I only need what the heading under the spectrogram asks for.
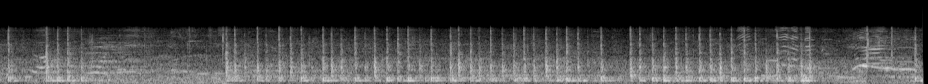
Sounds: Speech, Music

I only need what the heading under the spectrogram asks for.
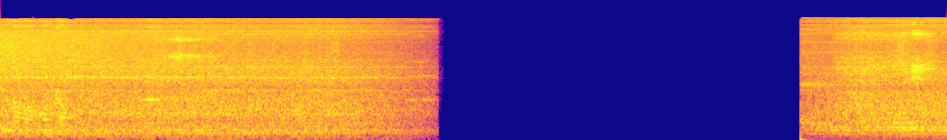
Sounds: Speech

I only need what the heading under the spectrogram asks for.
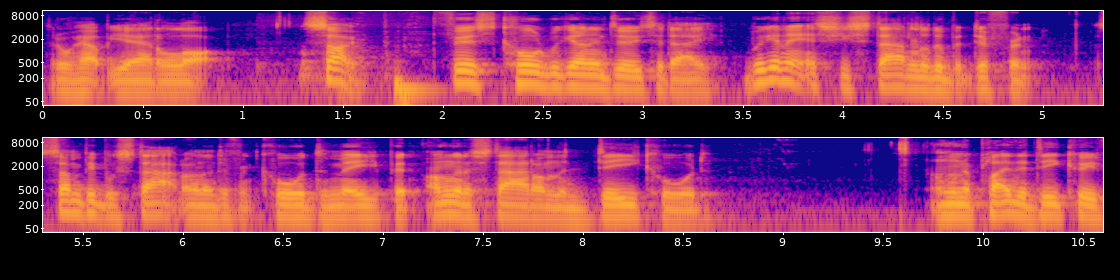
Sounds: Speech

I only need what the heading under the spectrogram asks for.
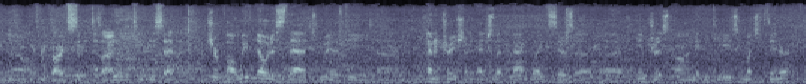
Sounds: Speech

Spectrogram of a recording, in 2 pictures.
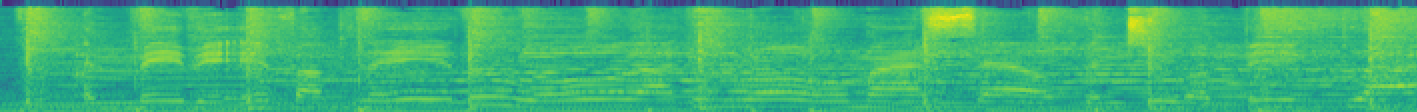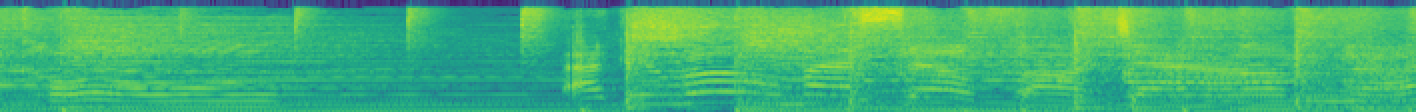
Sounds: Music

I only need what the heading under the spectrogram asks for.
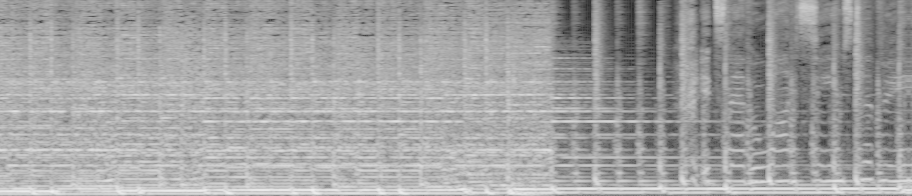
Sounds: Music

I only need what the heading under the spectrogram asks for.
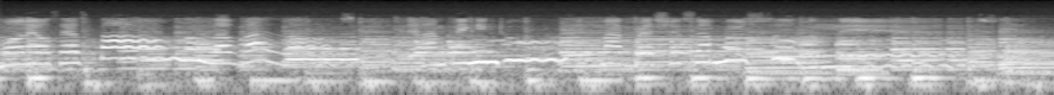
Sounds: Music, outside, urban or man-made

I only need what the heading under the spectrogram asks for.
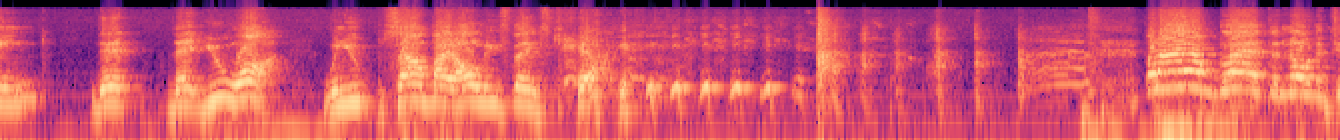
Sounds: inside a small room, Speech

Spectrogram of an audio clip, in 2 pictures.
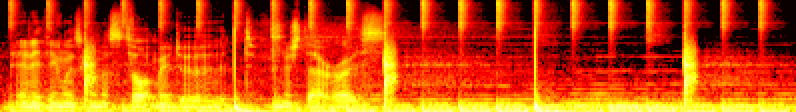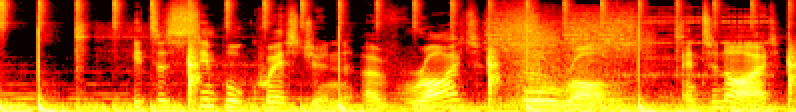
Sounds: Music, inside a large room or hall, Speech

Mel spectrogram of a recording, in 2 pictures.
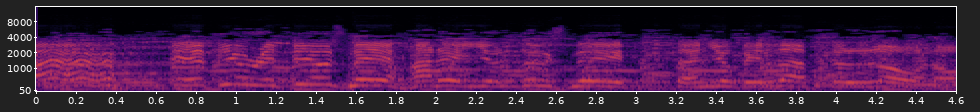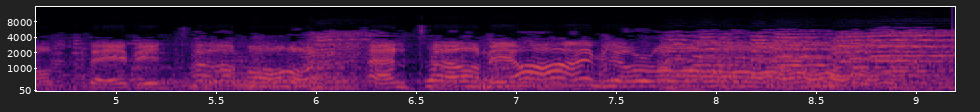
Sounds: Music

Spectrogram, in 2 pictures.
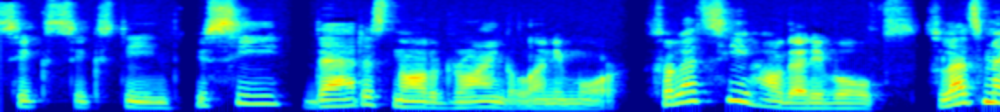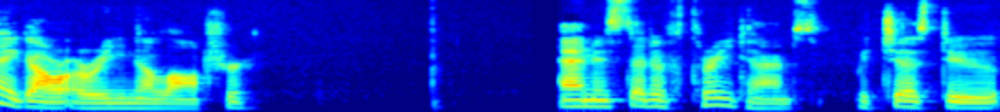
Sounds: Speech

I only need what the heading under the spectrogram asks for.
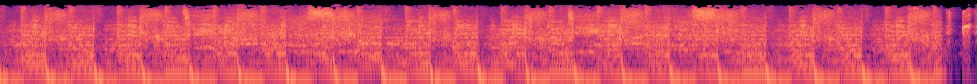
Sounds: Independent music, Music

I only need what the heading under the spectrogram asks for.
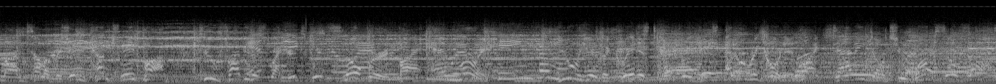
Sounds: Speech, Music, Bluegrass

